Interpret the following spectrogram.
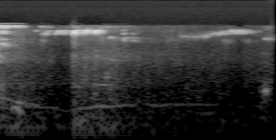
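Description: Faint high-pitched chirping from a small animal, with a short rising call near the end.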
